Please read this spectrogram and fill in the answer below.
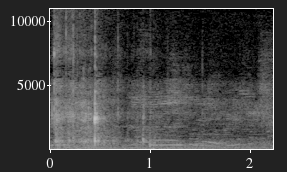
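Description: Light handling of a cardboard toy box on a plastic mailer, with one sharp click about half a second in. Faint voices in the background.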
